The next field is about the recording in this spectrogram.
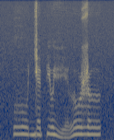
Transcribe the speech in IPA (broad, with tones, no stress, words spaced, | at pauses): ɣu˥ɟe˥pʲu˥vʲe˩ lu˥ʐɯ˥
